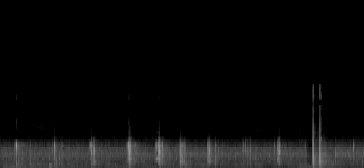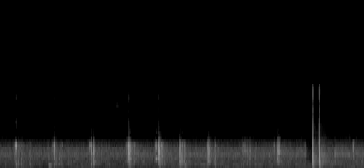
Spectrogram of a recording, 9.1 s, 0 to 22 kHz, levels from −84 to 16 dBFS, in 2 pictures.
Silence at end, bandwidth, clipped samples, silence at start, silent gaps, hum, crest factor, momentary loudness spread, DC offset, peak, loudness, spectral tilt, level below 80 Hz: 0 s; 10.5 kHz; under 0.1%; 0 s; none; none; 34 dB; 13 LU; under 0.1%; -6 dBFS; -38 LUFS; -1 dB/octave; -70 dBFS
